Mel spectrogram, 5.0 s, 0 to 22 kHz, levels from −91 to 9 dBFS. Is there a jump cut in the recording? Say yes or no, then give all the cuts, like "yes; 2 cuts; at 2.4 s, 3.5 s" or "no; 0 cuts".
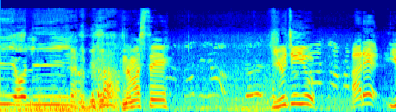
yes; 1 cut; at 1.3 s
